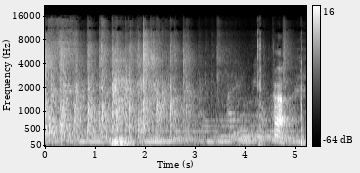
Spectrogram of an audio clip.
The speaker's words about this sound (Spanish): Alguien tiene que darle un aplauso al Señor.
